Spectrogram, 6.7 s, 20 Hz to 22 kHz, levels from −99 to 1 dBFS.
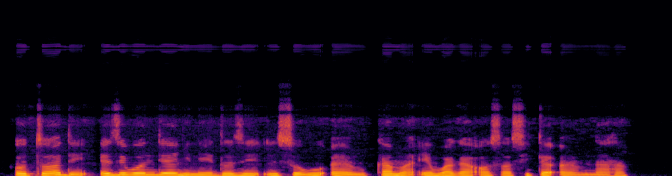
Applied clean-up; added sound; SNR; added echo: none; none; none; none.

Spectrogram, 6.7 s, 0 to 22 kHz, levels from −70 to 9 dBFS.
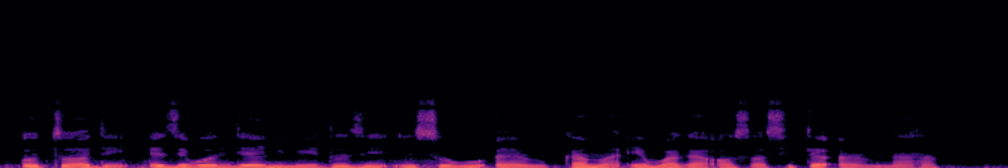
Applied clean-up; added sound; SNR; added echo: none; Thunder; 20 dB; none.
